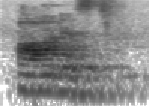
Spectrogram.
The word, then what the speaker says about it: honest: Honest, honorable. So word started with consonant letter, but while pronouncing, it produces vowel sound.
